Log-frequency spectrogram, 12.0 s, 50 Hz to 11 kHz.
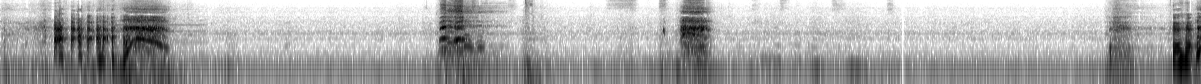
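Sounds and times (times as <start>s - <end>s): woman gasping laugh: 0.9s - 1.8s, 4.4s - 5.1s.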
